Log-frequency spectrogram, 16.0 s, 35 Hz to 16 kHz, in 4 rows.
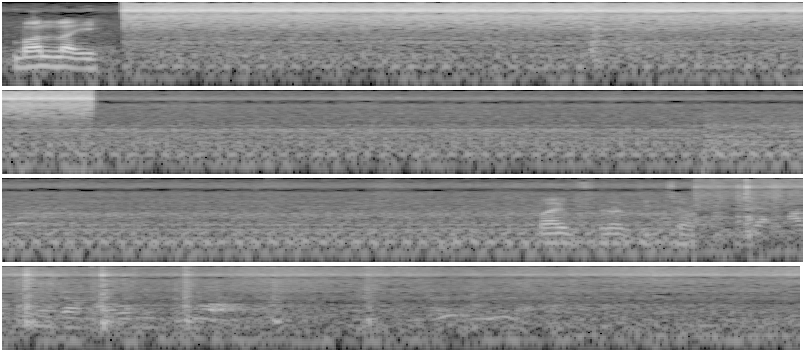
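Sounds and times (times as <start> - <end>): compressed air hissing: 0.6 - 4.5
diesel truck engine idling: 4.5 - 11.4.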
